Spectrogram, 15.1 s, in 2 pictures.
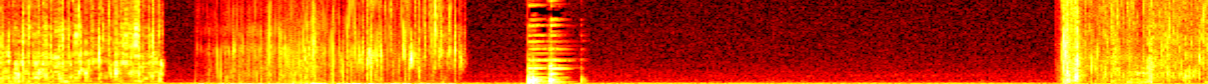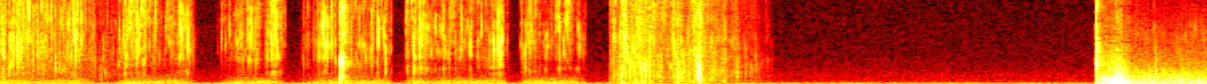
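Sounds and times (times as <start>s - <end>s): crunching and crackling: 1.2s - 2.9s, 6.6s - 12.4s
sharp crack: 14.4s - 15.0s.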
